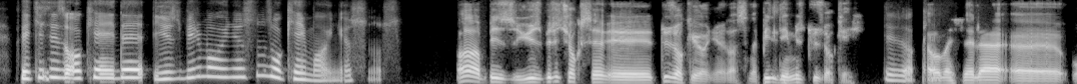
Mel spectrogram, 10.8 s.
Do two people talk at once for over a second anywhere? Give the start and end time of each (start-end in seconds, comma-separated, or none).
none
